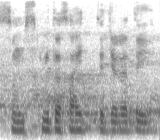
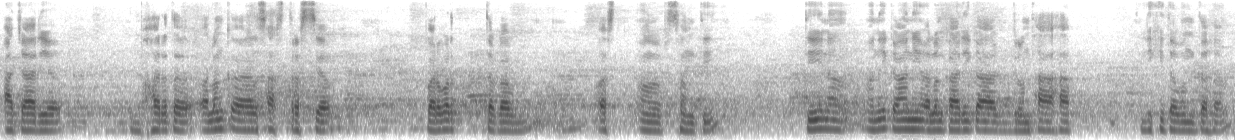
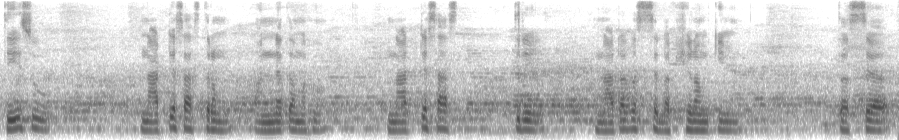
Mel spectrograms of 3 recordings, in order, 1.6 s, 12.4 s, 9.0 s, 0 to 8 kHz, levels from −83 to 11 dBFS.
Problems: constant background noise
